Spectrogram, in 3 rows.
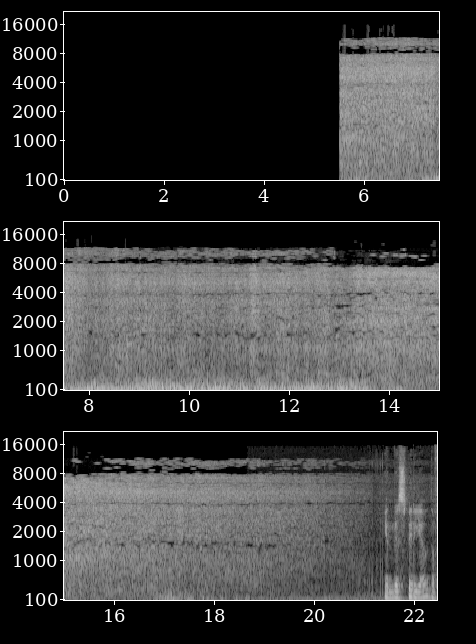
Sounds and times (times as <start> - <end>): Fire: 5.5 - 21.6
Wind noise (microphone): 7.1 - 14.5, 16.8 - 18.9.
